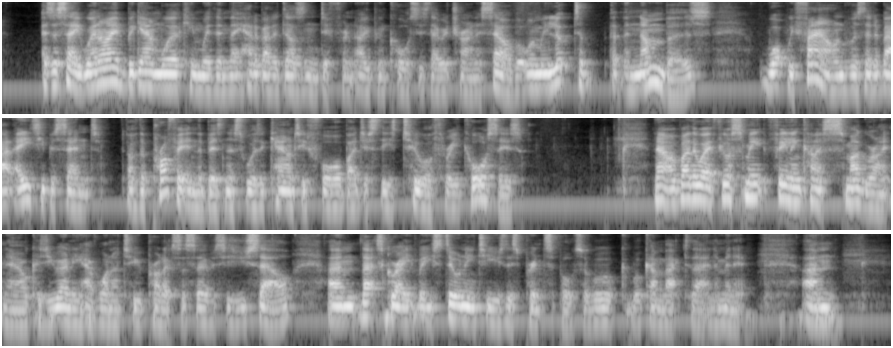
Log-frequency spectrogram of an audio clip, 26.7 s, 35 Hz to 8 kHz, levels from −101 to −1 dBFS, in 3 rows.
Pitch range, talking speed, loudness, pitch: 110-130 Hz, 225 wpm, -19 LUFS, 120 Hz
